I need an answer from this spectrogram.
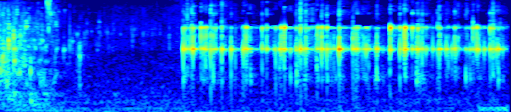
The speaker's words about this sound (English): glass, ice, pour.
